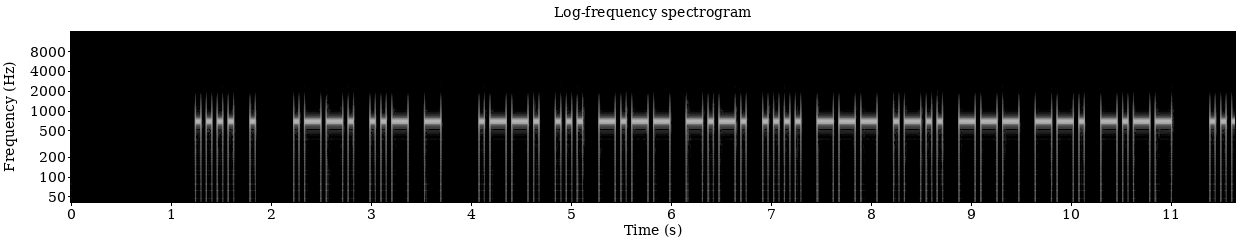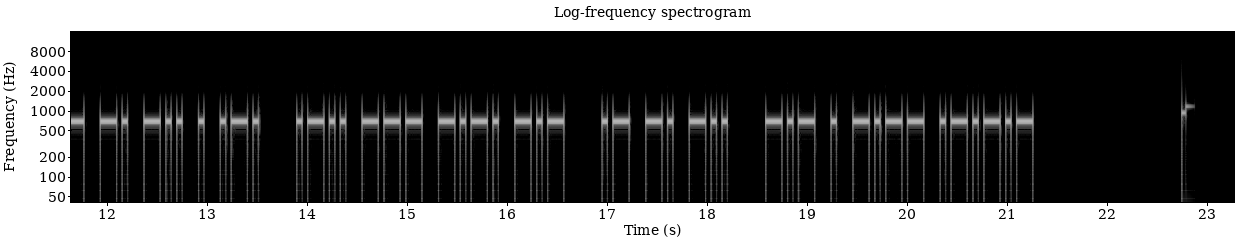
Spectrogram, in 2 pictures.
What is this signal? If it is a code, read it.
Morse code, heard as a keyed tone, about 22 wpm, 700 Hz. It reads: HE PUT PSYCHOLOGY UNDER LOCK AND KEY.
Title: Sentences from Top 1400 Words 22wpm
